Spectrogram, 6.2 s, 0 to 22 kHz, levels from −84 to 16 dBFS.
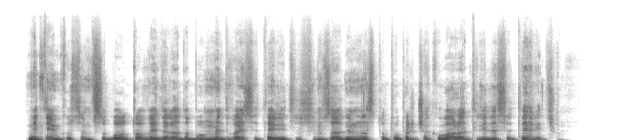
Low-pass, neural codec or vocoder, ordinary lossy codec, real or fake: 19.8 kHz; vocoder, 44.1 kHz, 128 mel bands, Pupu-Vocoder; none; fake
